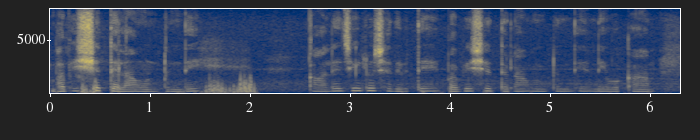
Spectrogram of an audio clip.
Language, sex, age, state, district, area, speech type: Telugu, female, 30-45, Andhra Pradesh, Guntur, urban, spontaneous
